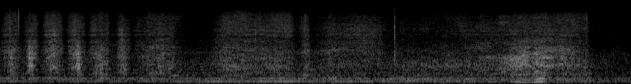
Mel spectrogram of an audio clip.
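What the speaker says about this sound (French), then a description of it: "Et une fois que c'est bien essuyé, vous attendez 5-10 minutes que le pneu sèche bien." A cloth wipes a car tyre dry, making a few quick rubbing strokes at first and then a longer, steady scrubbing swish, close and moderately loud.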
